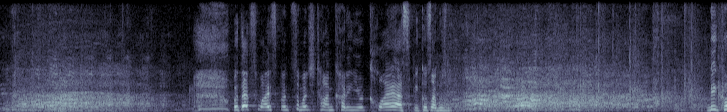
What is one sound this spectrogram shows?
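A studio audience laughs and cheers.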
